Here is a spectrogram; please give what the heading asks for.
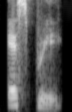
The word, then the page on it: esprit: Indian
